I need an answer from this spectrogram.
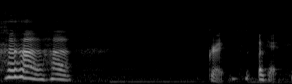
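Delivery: uncomfortable laugh. Narrating a barkeep who doesn't know how to handle the awkwardness, awkward laugh. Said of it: "not knowing what to do with this awkwardness".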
